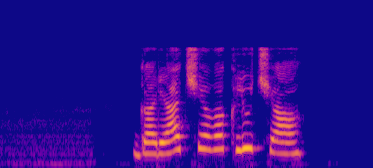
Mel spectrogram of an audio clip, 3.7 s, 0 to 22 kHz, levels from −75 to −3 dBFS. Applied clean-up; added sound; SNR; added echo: none; none; none; none.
